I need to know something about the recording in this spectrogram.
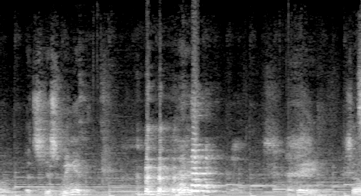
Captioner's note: laugh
